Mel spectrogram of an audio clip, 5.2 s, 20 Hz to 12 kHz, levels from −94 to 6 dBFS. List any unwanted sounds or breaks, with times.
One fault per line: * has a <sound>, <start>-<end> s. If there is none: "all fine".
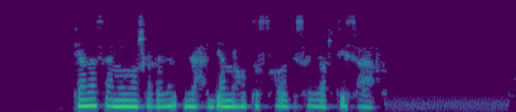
all fine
